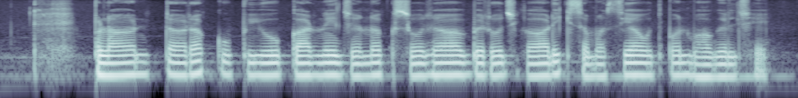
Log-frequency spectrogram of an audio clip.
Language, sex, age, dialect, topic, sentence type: Maithili, male, 41-45, Southern/Standard, agriculture, statement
